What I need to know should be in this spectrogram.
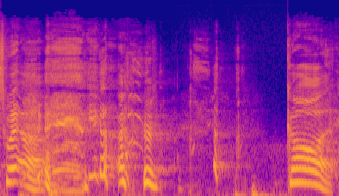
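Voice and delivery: high, slow, laughing; can't stop laughing at the pun. Real, not acted. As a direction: squeal it out laughing. Cracking up at joke.

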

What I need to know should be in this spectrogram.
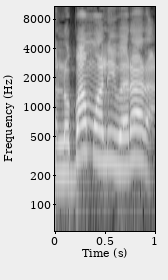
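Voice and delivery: proclaiming. Acted. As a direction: proclaim it loudly as Moses. Preacher voices Moses proclaiming liberation.

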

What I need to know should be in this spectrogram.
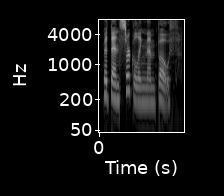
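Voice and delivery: usual speaking voice

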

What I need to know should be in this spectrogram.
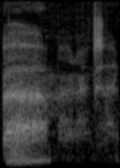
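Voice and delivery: breathy whispered word. Real, not acted. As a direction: whisper it to yourself. Muttering a correction.

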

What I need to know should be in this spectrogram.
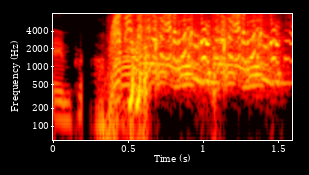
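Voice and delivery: high squeaky crack on impre; squeaky voice break. Real, not acted.

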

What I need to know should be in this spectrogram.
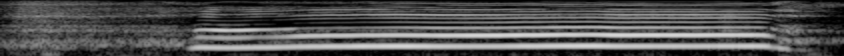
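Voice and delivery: sudden high, loud drawn-out scream. Real, not acted. Vlogger screaming into the camera, a loud scream. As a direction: let out a full scream into the mic. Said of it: "sorry for screaming".

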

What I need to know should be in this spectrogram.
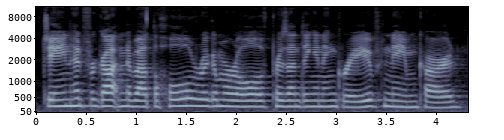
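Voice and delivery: ordinary delivery, nothing marked

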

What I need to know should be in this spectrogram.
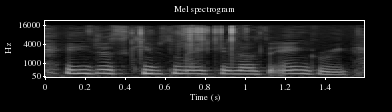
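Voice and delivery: ordinary talk, nothing marked

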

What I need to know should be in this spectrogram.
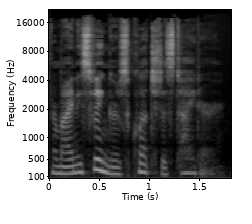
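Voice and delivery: ordinary delivery

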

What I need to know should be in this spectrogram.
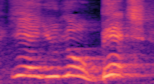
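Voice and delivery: lightly voiced foul-mouthed kid; a hint of a swearing little child; cussing kid. Imitating cussing six-year-olds.

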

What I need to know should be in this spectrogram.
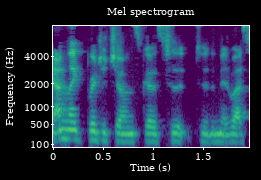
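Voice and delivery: ordinary talk, nothing marked

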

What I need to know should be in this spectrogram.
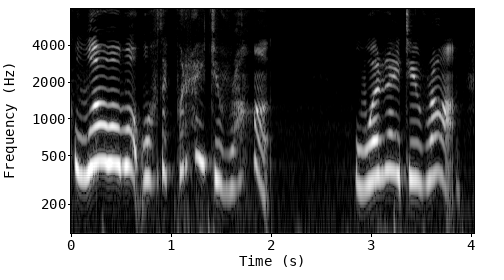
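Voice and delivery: high-pitched, flustered alarm; mock panic. Babysitter retelling the potty mishap, mock panic. Acted panic as the toddler sprays.

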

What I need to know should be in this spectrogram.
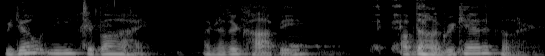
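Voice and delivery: soft hushed librarian voice; library whisper. Shown as a demonstration. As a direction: speak softly like a librarian. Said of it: "is my library voice".

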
